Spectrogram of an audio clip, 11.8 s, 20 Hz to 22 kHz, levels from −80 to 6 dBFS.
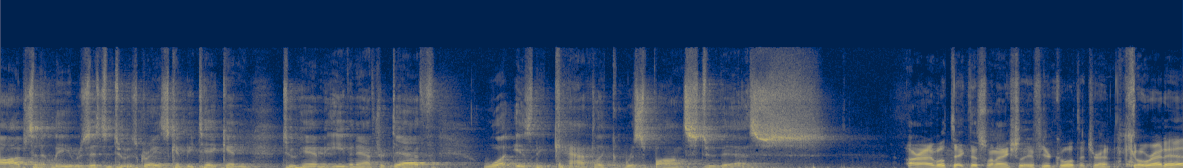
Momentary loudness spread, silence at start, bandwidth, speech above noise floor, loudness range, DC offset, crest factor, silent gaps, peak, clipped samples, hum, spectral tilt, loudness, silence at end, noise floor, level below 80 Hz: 8 LU; 0 s; 16 kHz; 30 dB; 2 LU; under 0.1%; 16 dB; none; -4 dBFS; under 0.1%; none; -4 dB/octave; -20 LUFS; 0 s; -50 dBFS; -54 dBFS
